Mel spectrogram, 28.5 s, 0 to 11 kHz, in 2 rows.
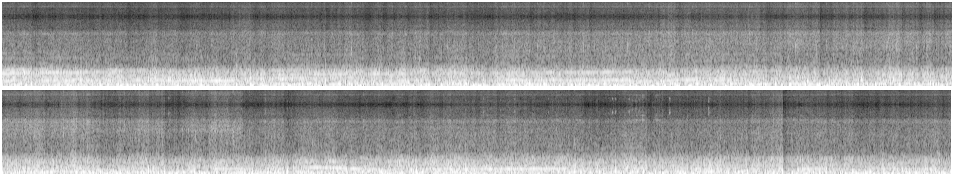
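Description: Turbocharged Mazda Miata's four-cylinder engine, with a 2870 turbo at about 10 psi, pulling hard on track as heard inside the cabin. Its pitch climbs slowly through each gear and drops at the shifts, with a quick rise and fall in revs about two-thirds through, over constant road and wind noise.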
